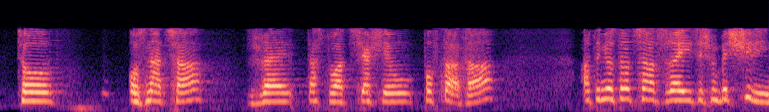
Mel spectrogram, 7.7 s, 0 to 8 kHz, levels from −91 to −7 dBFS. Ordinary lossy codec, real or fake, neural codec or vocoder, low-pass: AAC, 16 kbps; fake; codec, 16 kHz, 0.4 kbps, LongCat-Audio-Codec; 7.2 kHz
